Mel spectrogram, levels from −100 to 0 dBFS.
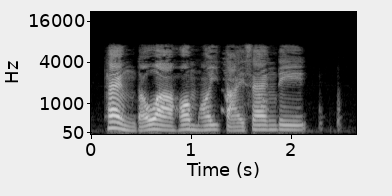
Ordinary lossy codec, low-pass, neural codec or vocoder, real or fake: Opus, 64 kbps; 7.2 kHz; none; real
